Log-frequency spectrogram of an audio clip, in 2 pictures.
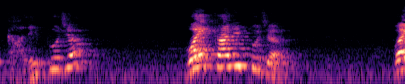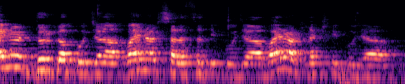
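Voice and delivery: a shopkeeper who can't believe her ears, firing questions; very surprised. Retold or imitated. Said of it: "The Gujarati lady is very surprised".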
